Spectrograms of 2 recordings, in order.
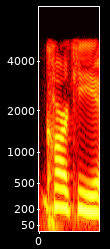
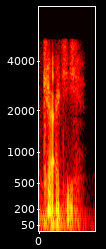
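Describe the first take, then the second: First: It is said with a British pronunciation. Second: It is said with an American pronunciation.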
